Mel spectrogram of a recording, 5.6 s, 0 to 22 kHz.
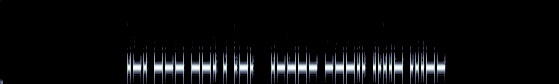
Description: Morse code, heard as a keyed tone, about 44 wpm, 700 Hz. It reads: ROGER 1843
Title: CWT Exchange 45wpm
